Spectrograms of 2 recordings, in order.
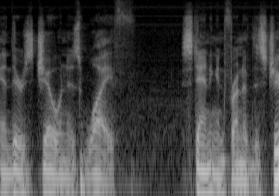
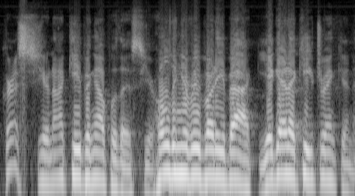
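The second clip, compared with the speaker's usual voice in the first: mock [name] yell; 10 semitones higher, 16 dB louder than usual. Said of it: "he was just like".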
